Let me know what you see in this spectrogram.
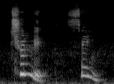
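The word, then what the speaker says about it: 튤립: tulip by the way the korean pronunciation of tulip is chulip you see lots of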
